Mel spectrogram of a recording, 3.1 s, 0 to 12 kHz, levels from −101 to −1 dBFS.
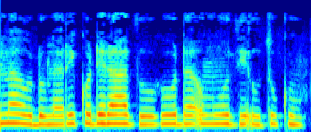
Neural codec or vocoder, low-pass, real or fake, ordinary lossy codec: codec, 24 kHz, 0.9 kbps, WavTokenizer, medium speech release version 2; 10.8 kHz; fake; MP3, 32 kbps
